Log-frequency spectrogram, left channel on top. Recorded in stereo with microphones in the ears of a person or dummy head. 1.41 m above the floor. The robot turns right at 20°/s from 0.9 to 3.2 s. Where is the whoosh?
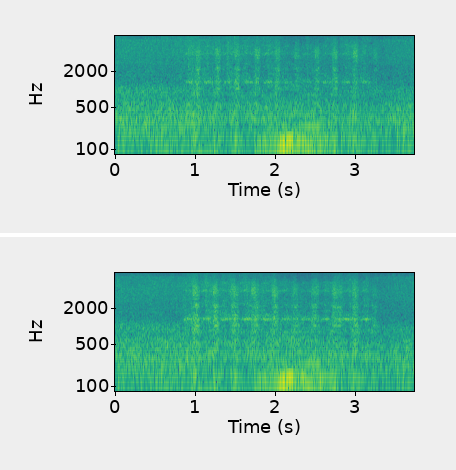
Centre (ahead or behind), 1.9 m; by 2.7 s 20° right (ahead or behind), 1.9 m.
